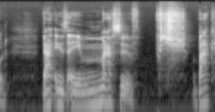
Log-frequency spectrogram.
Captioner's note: slap noise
